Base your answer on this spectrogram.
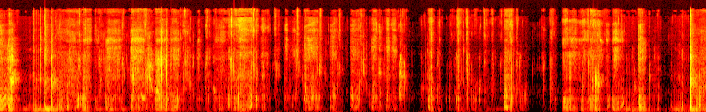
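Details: Peanut butter flavored dog treats crunched by French bulldog Mimosa in a small room; sharp clicky bites and crunches in irregular clusters with short quiet breaks.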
